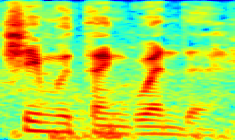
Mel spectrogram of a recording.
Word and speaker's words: Chimutengwende: Chimuangende.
